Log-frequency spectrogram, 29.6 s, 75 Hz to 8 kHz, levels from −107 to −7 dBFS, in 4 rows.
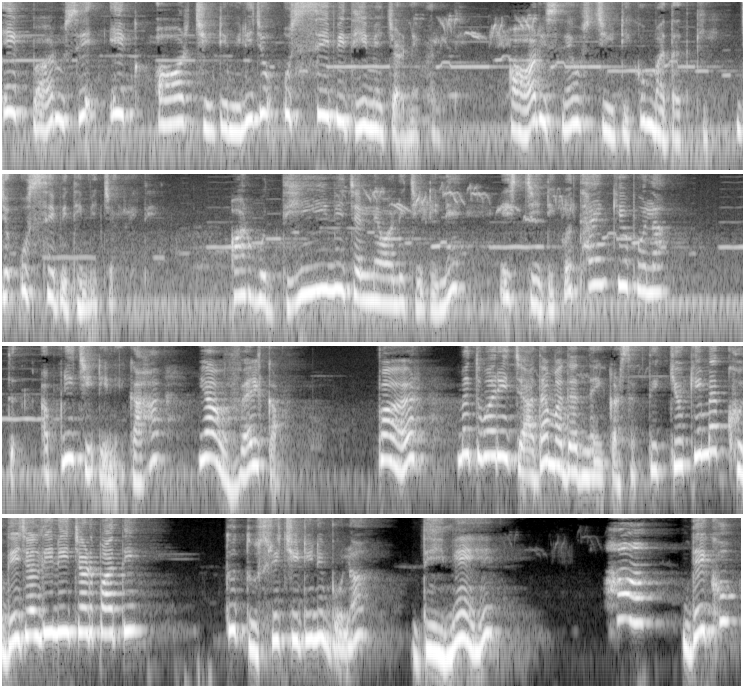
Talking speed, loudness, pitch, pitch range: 145 wpm, -15 LUFS, 270 Hz, 220-330 Hz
